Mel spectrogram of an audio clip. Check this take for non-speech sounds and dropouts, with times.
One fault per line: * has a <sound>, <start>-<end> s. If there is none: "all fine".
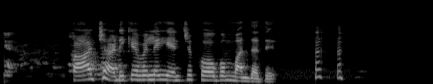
* has a laugh, 3.1-3.5 s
